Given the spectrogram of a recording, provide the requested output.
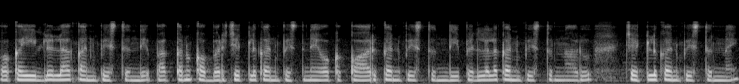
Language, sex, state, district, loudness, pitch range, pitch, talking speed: Telugu, female, Andhra Pradesh, Chittoor, -17 LUFS, 195-210 Hz, 200 Hz, 115 wpm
